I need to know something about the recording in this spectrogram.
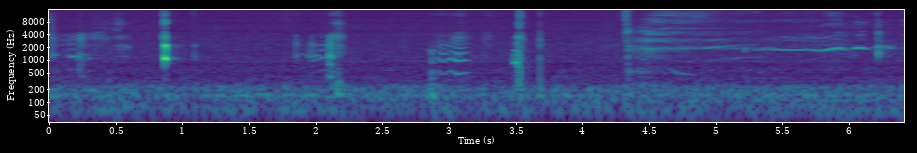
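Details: Newborn baby boy in the NICU: several brief, sharp hiccup catches in a quiet room with faint squeaky infant sounds between; newborn hiccups.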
